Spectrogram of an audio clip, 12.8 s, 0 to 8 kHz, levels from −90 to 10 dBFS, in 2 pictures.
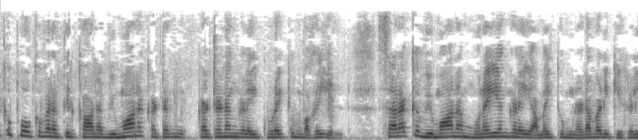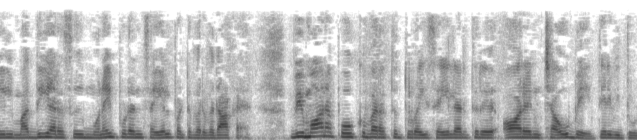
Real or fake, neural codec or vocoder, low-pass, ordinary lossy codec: real; none; 7.2 kHz; AAC, 48 kbps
